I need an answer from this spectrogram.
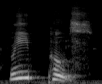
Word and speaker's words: repose: For example, repose. Re is unstressed syllable, and then pose is stressed syllable.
